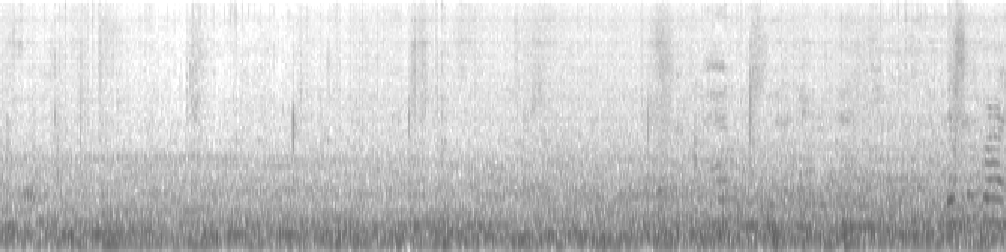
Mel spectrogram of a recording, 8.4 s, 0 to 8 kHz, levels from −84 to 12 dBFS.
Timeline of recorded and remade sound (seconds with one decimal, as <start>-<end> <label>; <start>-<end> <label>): 0.0-1.3 remade; 1.3-2.5 recorded; 2.5-5.8 remade; 5.8-6.5 recorded; 6.5-7.2 remade; 7.2-7.9 recorded; 7.9-8.4 remade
